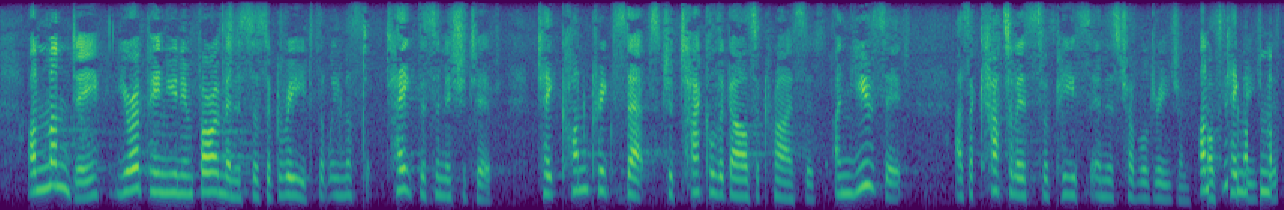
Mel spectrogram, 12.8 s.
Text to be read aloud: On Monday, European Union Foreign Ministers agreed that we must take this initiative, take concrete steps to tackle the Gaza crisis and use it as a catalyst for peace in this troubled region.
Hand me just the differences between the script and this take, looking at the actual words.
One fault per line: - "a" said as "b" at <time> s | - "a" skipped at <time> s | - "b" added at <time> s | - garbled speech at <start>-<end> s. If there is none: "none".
- garbled speech at 12.0-12.8 s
